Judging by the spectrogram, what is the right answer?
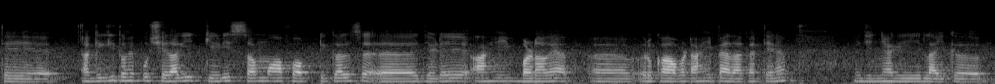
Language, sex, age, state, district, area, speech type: Dogri, male, 18-30, Jammu and Kashmir, Samba, rural, spontaneous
